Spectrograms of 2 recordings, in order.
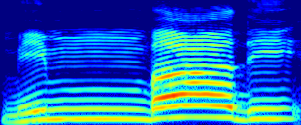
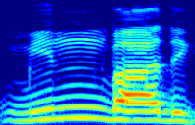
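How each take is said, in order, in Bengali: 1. n ধ্বনিটি m ধ্বনিতে পরিবর্তিত হয়। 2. n ধ্বনিটি n ধ্বনিই থাকে। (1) "এর জন্য আমরা কি বললাম" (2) "মিন বাদি কিন্তু না"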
